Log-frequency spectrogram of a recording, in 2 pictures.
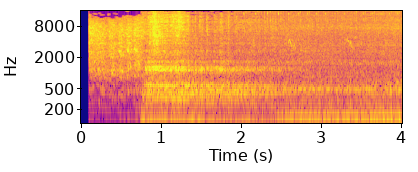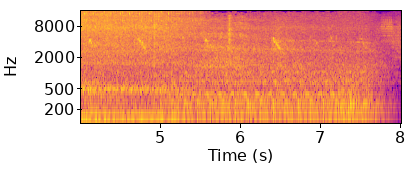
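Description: Cinematic logo-intro sound effects: a sudden hit about a second in, then a low rumbling drone with sustained tones over it, fading out near the end.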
